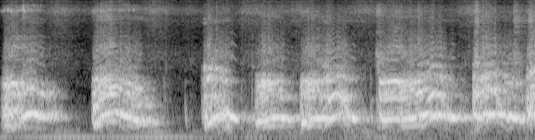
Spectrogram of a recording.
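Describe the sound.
A man imitates a dog barking into a microphone, giving about six loud, harsh, throaty barks in a quick, uneven series with short gaps between them.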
